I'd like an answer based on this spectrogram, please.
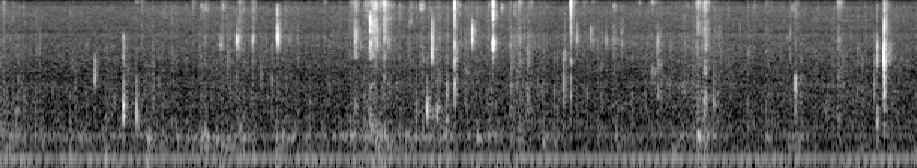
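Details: Little rabbits chew hay with soft, irregular crunching clicks against a low indoor hum.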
